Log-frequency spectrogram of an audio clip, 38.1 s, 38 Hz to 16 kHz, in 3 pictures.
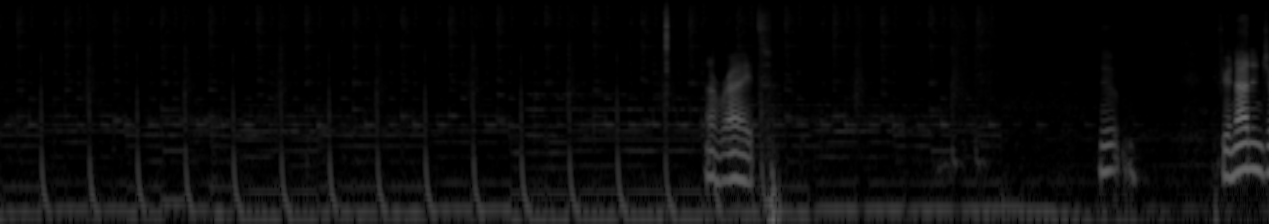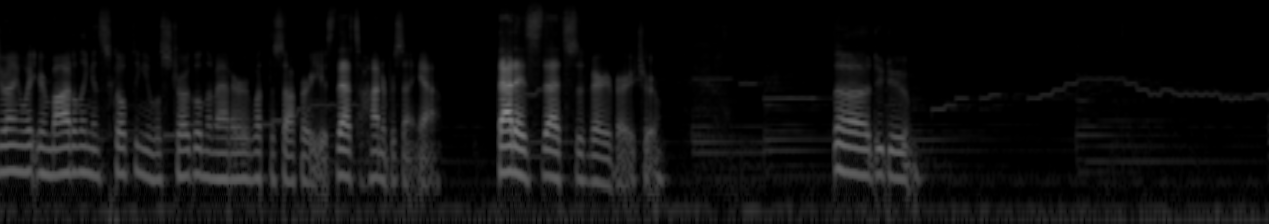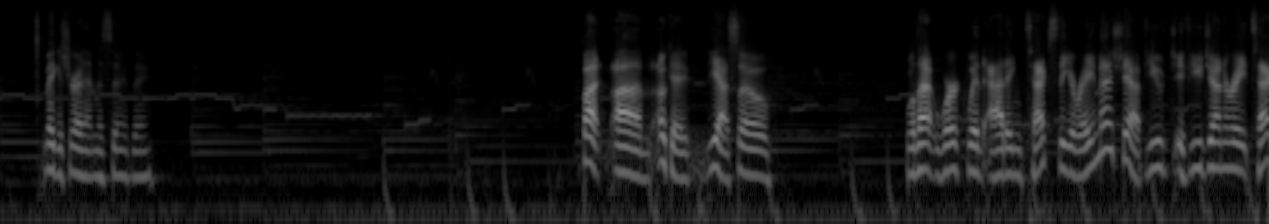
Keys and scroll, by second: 30.7 shift+f.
